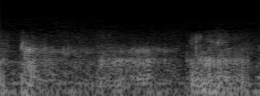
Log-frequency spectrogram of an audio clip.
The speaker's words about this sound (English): Hey, listen to that. I didn't know there was a sawmill on the premises. What? That snoring. There's only one man I ever heard snore like that. It can't be him.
